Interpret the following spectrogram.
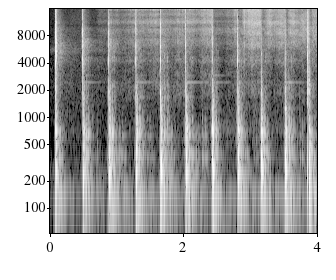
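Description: Rubber hockey puck hammering the top of an aluminium beer can standing on a wooden picnic table: about eleven hard, sharp blows at an even pace of roughly three a second, beating the can until it bursts open.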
